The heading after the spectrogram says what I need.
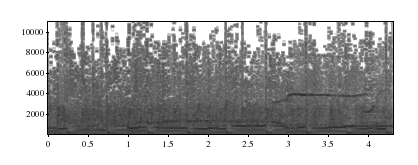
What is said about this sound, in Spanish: ¡Qué alegría! Muchas gracias por esos aplausos, gracias de verdad.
